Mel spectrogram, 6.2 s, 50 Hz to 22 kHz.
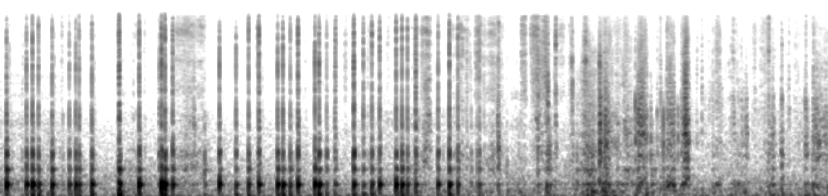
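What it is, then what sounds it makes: Hardcover book with cloth cover. Long nails tap quickly on the matte, cloth-like board cover of a large grey hardcover book with a solid paper block, giving short dry knocks with a muted hollow tone near 280 Hz. The tapping then gives way to softer, continuous scratching as the nails move to the page edge.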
